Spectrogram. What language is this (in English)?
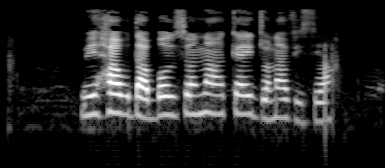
Masana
